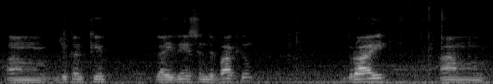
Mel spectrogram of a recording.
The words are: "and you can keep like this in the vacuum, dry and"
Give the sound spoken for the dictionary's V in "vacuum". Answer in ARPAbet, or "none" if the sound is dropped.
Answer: B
